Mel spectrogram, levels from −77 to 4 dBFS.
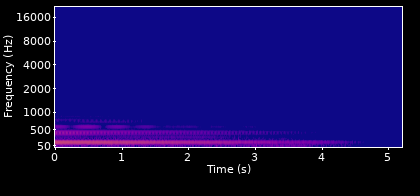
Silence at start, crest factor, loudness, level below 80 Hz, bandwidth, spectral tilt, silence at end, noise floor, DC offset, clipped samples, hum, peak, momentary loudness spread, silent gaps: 0 s; 14 dB; -48 LUFS; -66 dBFS; 1.4 kHz; -11.5 dB/octave; 0.8 s; -72 dBFS; under 0.1%; under 0.1%; none; -34 dBFS; 19 LU; none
